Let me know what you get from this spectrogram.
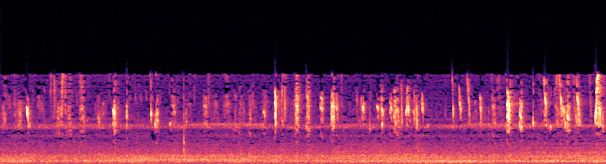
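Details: High, rapid ticking squeaks from bats of a large storeroom colony flying at night, scattered irregularly and thickening toward the end, over a faint constant whine.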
